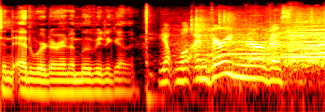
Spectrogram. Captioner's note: cheers and applause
